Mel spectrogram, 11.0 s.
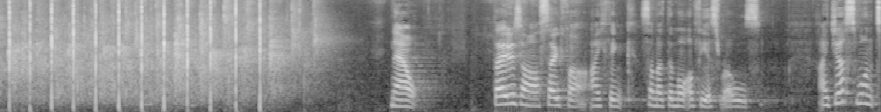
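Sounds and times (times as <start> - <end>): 
audience applause: 0.0 - 4.1
speech: 4.9 - 5.4, 6.2 - 9.6, 10.3 - 11.0.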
